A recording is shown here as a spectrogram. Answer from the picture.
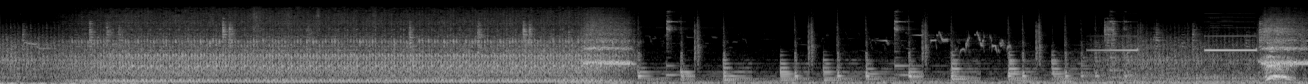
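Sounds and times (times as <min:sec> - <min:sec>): tractor engine idling: 0:00.0 - 0:06.4, 0:10.8 - 0:13.0.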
